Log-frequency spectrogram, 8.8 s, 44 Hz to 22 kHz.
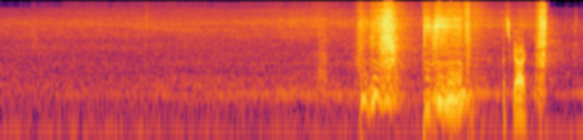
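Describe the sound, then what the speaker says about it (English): Nilfisk wet vacuum cleaner drawing water through a 15 m suction hose: a low steady hum, then several loud gurgling, slurping suction bursts near the end, with a brief spoken phrase. "We'll drop the hose in, we'll do a scoot back, and look how the vacuum performs."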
